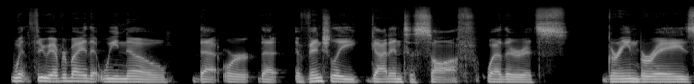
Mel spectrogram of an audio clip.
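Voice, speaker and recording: Smooth-voiced casual podcast host man. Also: medium pitch, a bit bright, no echo, clean studio sound. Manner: casual and profane, rambling with restarts.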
